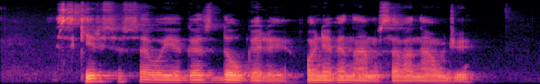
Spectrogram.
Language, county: Lithuanian, Panevėžys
